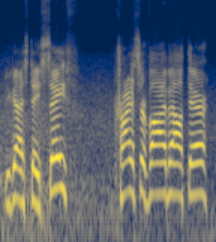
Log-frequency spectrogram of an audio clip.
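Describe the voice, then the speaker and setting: A man's voice: high-pitched, normal speed, a bit bright, slight background noise. A man ranting in a casual vlog, getting worked up and angry, recorded outdoors at night by some restaurants. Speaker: vlogger.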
